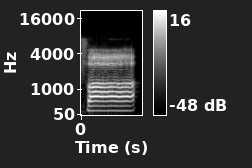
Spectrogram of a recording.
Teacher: فا حروف شفویہ اوپر کے دانتوں کے کنارے اور نچلے ہونٹوں کے تر حصے سے، جو ہونٹ کا حصہ ہے اس میں سے نکلتی ہے.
